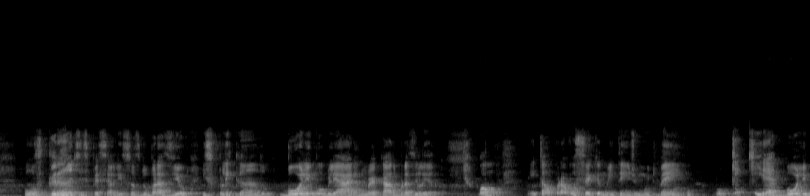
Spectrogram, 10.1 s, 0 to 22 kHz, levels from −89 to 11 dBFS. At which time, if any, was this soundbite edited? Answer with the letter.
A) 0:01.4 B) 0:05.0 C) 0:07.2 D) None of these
B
